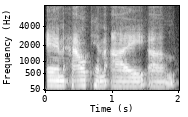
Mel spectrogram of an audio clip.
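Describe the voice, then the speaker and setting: A man's voice: medium pitch, completely flat delivery, takes it slowly, creaky, bright, forceful tone, slight background noise, low-quality recording. A man speaking as a panelist in a discussion, earnest and impassioned, often restarting phrases.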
